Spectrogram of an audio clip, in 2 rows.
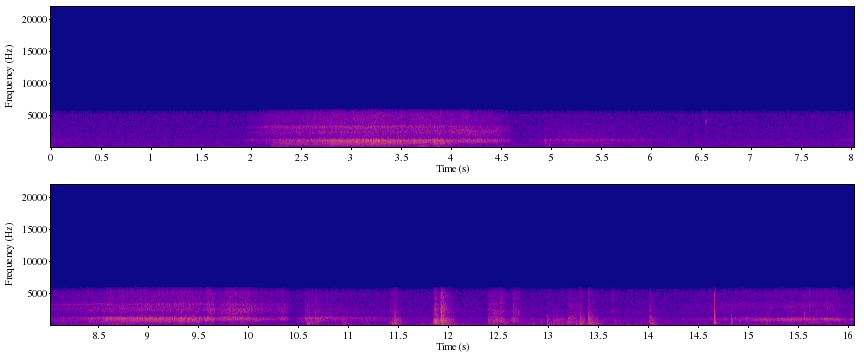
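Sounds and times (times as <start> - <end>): person snoring: 2.0 - 6.0, 8.0 - 11.4, 14.4 - 16.0.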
